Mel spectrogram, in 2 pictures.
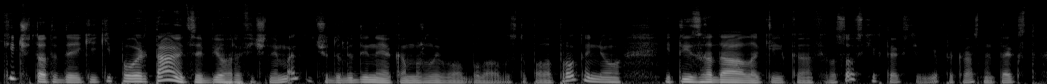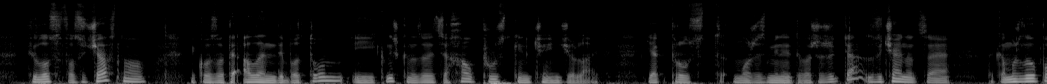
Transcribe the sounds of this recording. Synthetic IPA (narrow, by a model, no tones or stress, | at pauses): ʃkʲit͡ʃɪ̥t̪ɑt̪ɪd̪ɛjɐkʲijɐkʲipɔʋert̪ɑjʊt̚ʲsɐwbʲiɔɦɾɐfʲit͡ʃnɪjmɛt̪ɔd̪ʃʲt͡ʃɔd̪ɔlʲʊd̪ɪnɪjɐkamɔʒlˠɪʋɐbʊlˠɑ̰ʋɪ̰st̪ʊ̥pɑlˠɐpɾɔt̪ɪnʲɔɦɔit̪ɪzɦɐd̪ɑlˠɐkʲilʲkʰɐfʲilˠɔsɔfsʲkɪxt̪ɛksʲtʲḭwjɛ̰pɾɪkɾɑsnɪjt̪ɛkst̪fʲilˠɔsɔ̥fɐsʊt͡ʃɑsnɔɦɔjɐkɔɦɔzʋɑt̪ɪʔɐlˠɛnd̪ɪbɐt̪ɔniknɪʃkɐnɐzɨʋajet͡sʲːɐhawpɾust̪kɛnt͡ʃejnd͡ʒjɔ̰ɾlˠa̰jfjɐk̚pɾust̪mɔʒɛzʲmʲinɪt̪ɪʋaʃɛʒɪtʲːazʋɪt͡ʃajnɔt̪sɛ | t̪ɐkamɔʒlˠɪʋɔp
